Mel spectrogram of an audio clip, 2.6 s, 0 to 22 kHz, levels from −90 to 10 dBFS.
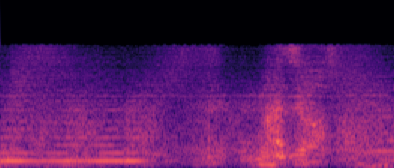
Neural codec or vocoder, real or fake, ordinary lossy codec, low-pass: codec, 44.1 kHz, 0.9 kbps, DAC; fake; none; 7.2 kHz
